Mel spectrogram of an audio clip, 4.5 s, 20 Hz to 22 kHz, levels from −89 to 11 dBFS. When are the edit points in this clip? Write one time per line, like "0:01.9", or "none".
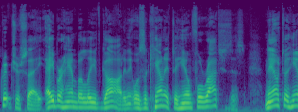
none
